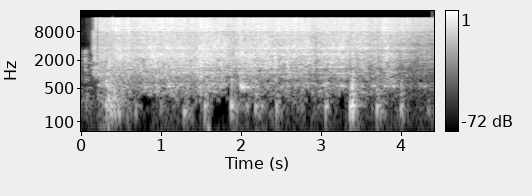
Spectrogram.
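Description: Oil sizzles steadily in a wok while fresh pasta is cooked, a continuous close hiss with small crackles and pops scattered throughout, no talk over it.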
